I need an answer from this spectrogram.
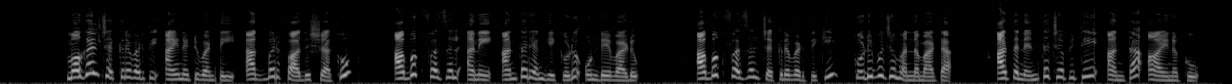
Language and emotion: Telugu, neutral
